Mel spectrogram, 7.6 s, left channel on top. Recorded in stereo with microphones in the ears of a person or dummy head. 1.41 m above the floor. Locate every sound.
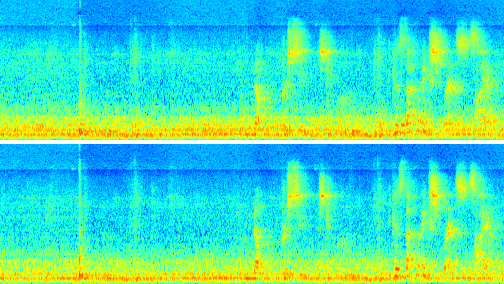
0.0 s an engine running: 35° right (ahead or behind), 5 m
1.2 s a thud: 35° right (ahead or behind), 1.7 m
3.6 s a man speaking: 60° right (ahead or behind), 1.9 m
